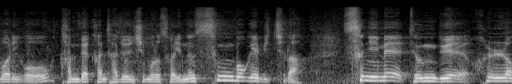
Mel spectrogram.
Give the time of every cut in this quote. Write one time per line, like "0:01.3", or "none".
0:02.3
